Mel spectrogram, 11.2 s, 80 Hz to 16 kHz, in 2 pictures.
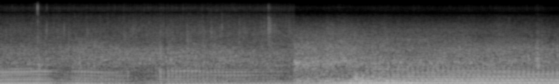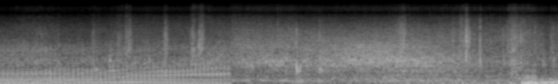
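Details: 2005-and-earlier non-turbo dual-port Subaru boxer after an unequal-length header install, driving: deep uneven burble rising and falling with throttle over wind and road noise; healthy rumble, no exhaust-leak ticking.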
